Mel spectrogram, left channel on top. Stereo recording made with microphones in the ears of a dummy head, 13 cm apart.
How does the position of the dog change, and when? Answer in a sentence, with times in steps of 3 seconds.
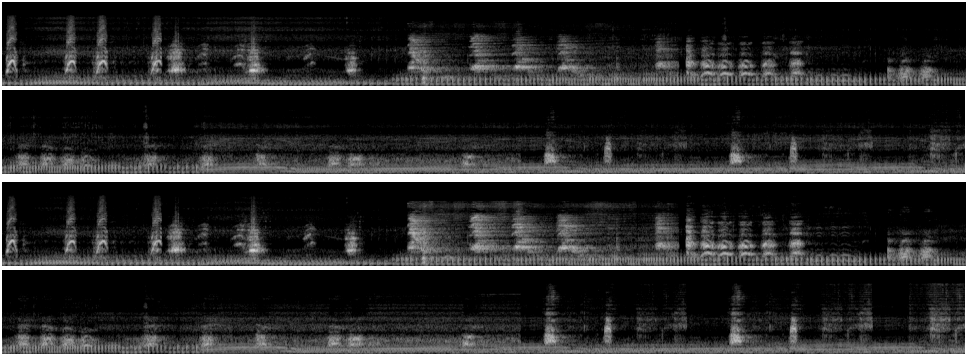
You can hear the dog in the centre from 0 s and on the right from 3 s.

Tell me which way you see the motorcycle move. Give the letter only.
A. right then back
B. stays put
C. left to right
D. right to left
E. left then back
B.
